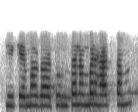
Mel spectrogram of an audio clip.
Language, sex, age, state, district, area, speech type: Marathi, male, 18-30, Maharashtra, Buldhana, urban, conversation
